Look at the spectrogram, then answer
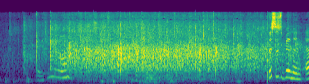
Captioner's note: applause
